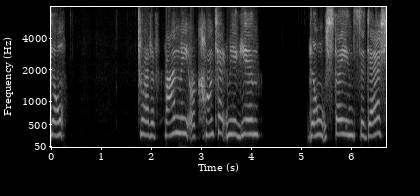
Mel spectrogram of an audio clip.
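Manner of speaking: mock out-of-breath speech. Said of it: "he sounded like he was running".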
